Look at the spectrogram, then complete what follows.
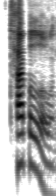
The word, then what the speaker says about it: tableau: 분해 정리 증명기라고 번역했고 그다음에 Tableau 예 발음은 맞네요.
